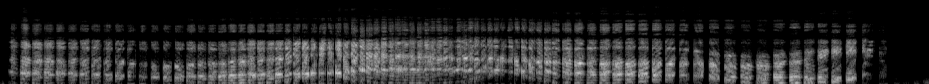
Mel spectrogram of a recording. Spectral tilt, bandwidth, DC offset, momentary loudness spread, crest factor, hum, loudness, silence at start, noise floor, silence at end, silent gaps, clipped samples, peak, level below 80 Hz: -4 dB/octave; 16 kHz; under 0.1%; 11 LU; 22 dB; none; -24 LUFS; 0.1 s; -58 dBFS; 0.55 s; none; under 0.1%; -2 dBFS; -46 dBFS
